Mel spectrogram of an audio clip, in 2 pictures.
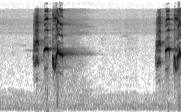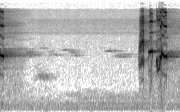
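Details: Sooty-headed bulbul giving a lively lure song to make other bulbuls reply. Three bubbly phrases of rapid ticks and a slurred whistle repeat about every two seconds in a quiet background.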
